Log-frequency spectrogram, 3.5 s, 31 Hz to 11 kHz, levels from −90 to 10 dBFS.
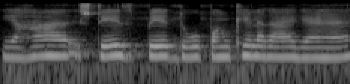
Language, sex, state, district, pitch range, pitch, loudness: Hindi, female, Bihar, Sitamarhi, 210-230 Hz, 220 Hz, -39 LUFS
